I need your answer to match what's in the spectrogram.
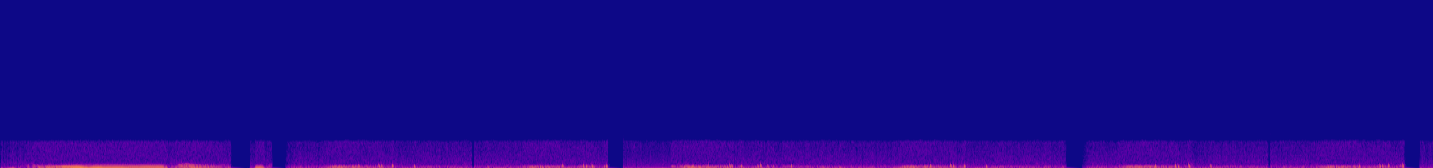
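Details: Teaching example of rhonchi: low-pitched, snoring, rumbling lung sounds through repeated breaths, typical of secretions in the larger airways.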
